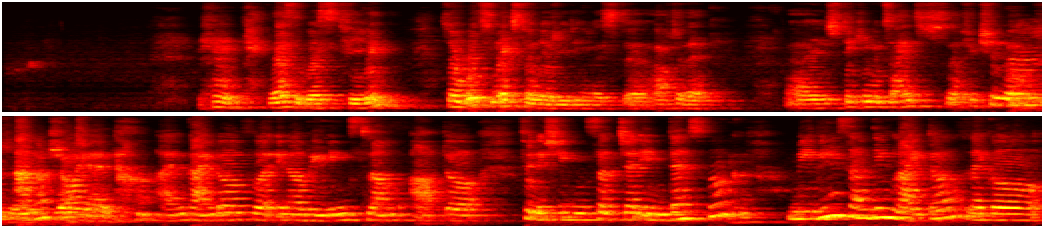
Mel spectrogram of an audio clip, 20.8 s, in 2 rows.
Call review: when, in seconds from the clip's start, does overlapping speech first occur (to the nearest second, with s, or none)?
10 s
